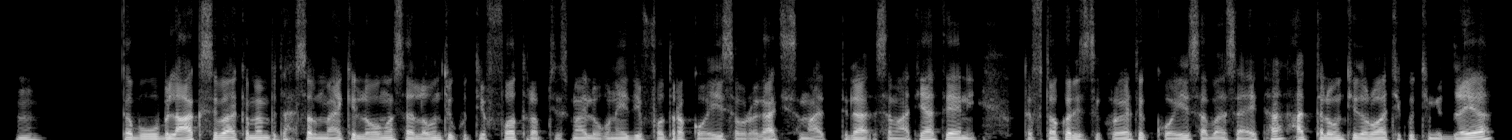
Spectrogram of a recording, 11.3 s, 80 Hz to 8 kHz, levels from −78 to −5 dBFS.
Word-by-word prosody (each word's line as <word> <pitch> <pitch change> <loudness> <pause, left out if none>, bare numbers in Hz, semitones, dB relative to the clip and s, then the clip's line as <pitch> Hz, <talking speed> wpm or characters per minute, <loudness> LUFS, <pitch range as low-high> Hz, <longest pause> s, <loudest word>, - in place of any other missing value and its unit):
إمم. 110 0 -5 0.6
طب 115 -2 +1
وبالعكس 105 +2 +4
بقى 120 0 +5
كمان 120 0 +2
بتحصل 115 -2 -1
معاكِ، 105 +3 0
اللي 100 0 +1
هو 110 - +1
مثلًا، 115 -1 +1
لو 100 +1 +1
أنتِ 120 +2 0
كنتِ 105 -1 -7
في 105 - -8
فترة 115 -3 0
بتسمعي 110 +4 -5
الأغنية 105 0 -1
دي 110 +1 0
في 105 - -12
فترة 110 0 -1
كويسة 100 -1 -3
ورجعتِ 100 +5 -1
سمعتيله 105 +3 -2
سمعتيها 105 +3 -1
تاني 115 -4 +2 0.3
وتفتكري 115 +1 0
الذكريات 105 +1 -2
الكويِّسة 105 +3 -1
بقى 110 +1 -1
ساعتها، 105 +10 -1
حتى 120 +1 +1
لو 110 0 +4
أنتِ 120 0 0
دلوقتي 110 +3 +2
كنتِ 110 -2 -5
متضايقة؟ 105 - +4
110 Hz, 190 wpm, -24 LUFS, 100-115 Hz, 0.6 s, بقى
